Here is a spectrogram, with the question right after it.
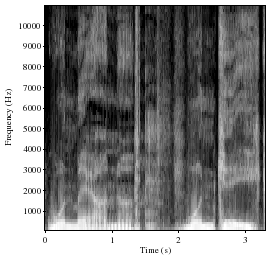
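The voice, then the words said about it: Dramatic movie trailer narrator voice. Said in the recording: “I was doing movie voice. ... So your first one was a movie guy. All right, do a movie guy”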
